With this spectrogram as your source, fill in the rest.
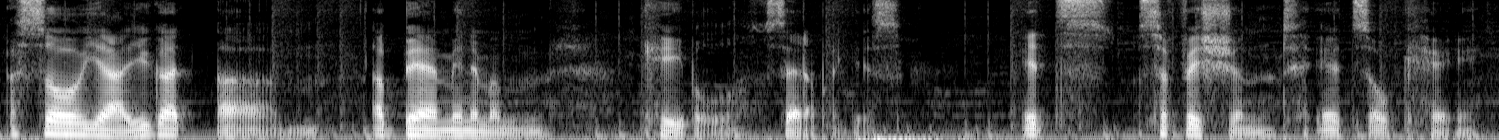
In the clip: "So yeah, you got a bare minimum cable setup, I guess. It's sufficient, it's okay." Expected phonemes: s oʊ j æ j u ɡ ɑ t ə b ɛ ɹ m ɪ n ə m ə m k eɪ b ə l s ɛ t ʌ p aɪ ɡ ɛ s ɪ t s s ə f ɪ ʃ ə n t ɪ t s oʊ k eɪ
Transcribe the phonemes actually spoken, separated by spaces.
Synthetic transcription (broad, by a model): s oʊ j æ j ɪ ɡ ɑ t ə b ɛ ɹ m ɪ n ə m ə m k eɪ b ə l s ɛ t ʌ p aɪ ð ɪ s ɪ t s s ə f ɪ ʃ ə n t ɪ t s oʊ k eɪ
